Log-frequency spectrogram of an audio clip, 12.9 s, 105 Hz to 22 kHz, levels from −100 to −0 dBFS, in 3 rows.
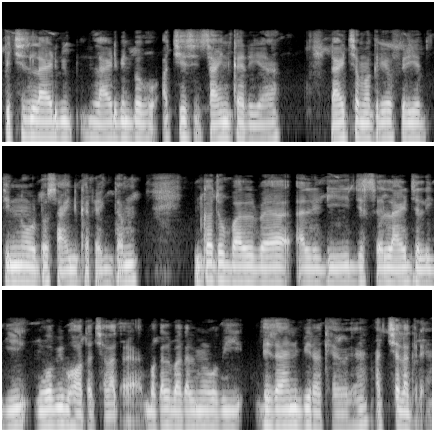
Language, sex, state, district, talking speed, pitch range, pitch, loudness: Hindi, male, Uttarakhand, Uttarkashi, 240 wpm, 105-115 Hz, 110 Hz, -18 LUFS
